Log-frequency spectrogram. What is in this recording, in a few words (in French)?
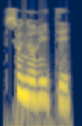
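"sonorite", French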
